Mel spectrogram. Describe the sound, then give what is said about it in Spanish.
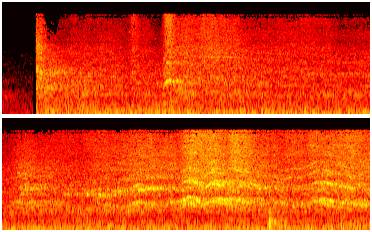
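FPV racing quadcopter drone motors whine loudly and continuously, with a rushing roar that swells and shifts pitch as the drones pass one of the points of the course, growing slightly louder toward the end. “os ponemos los, eh, el sonido de los motores”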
